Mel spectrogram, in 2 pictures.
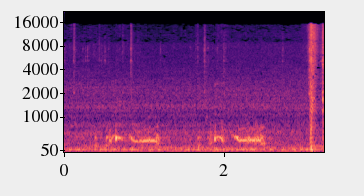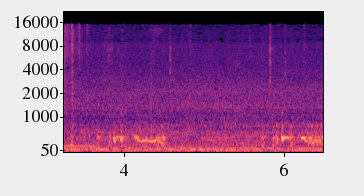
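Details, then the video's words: Yellow Reversewing Pouter pair, Philippines: soft, throaty coos in short wavering bursts roughly every second and a half, with one sharp click midway and a low hum underneath. "REVERSEWING POUTER - YELLOW PAIR"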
